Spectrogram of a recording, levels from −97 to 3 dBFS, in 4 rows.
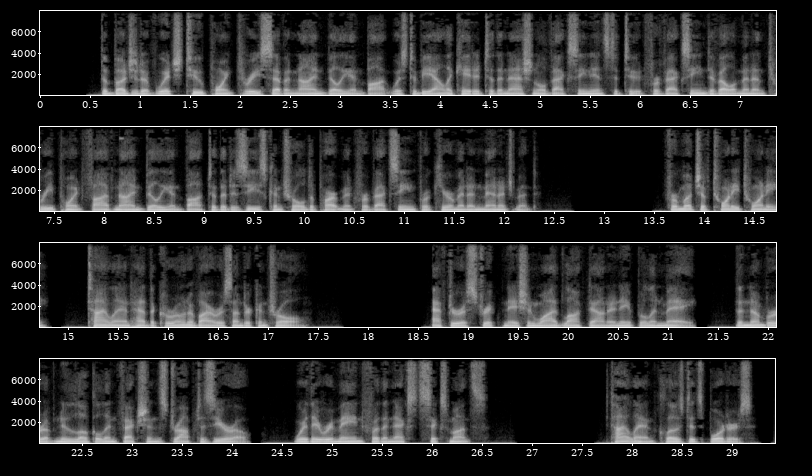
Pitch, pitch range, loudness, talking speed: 90 Hz, 85-95 Hz, -24 LUFS, 150 wpm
